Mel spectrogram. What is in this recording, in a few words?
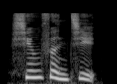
"兴奋剂", Chinese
